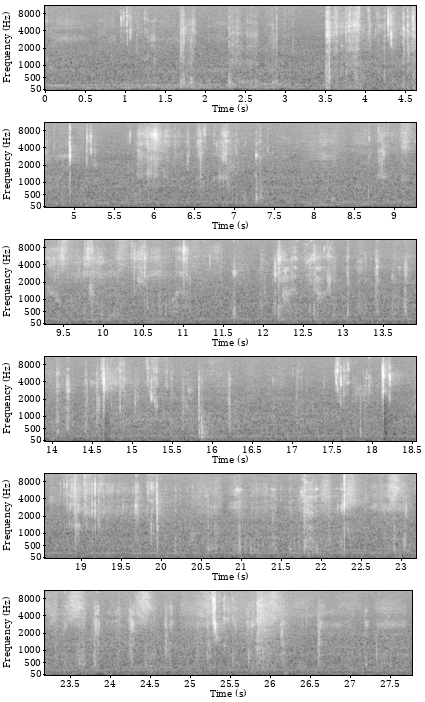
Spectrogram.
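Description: Close-up chewing of crispy fried chicken nuggets, with many irregular crisp crunches.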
